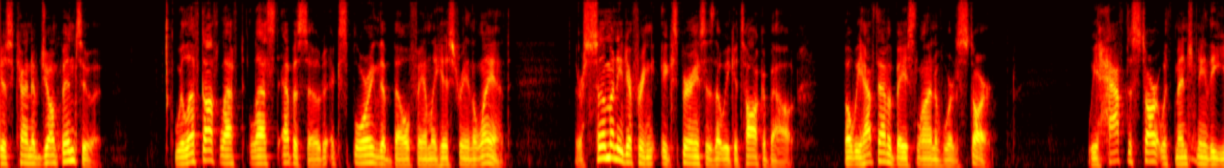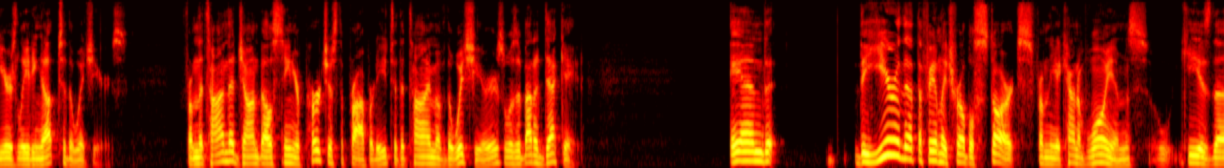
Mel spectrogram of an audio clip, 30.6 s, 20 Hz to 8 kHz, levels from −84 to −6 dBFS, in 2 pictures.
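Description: Gain pumping runs through the whole clip. The gain swings by about 5 dB whenever the speech gets loud, so everything sounds squashed together. The likely cause is a fast limiter clamping down on mic gain set far too high.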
